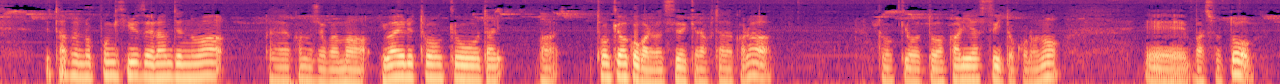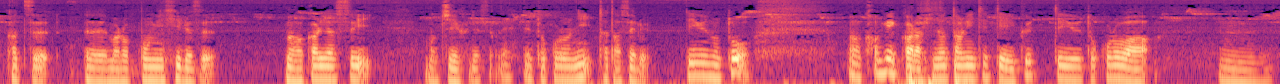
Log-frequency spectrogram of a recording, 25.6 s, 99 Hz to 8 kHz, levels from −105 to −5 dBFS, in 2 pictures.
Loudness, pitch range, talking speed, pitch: -19 LUFS, 110-135 Hz, 305 characters per minute, 125 Hz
